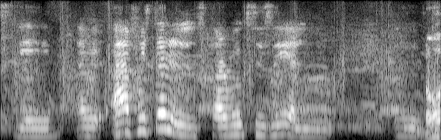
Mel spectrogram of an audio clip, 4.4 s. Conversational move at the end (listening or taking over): taking over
